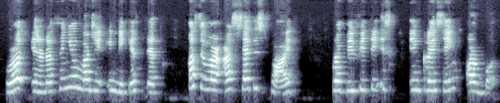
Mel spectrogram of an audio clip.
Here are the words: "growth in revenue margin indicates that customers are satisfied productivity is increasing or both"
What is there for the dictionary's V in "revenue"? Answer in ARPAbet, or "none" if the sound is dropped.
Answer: F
